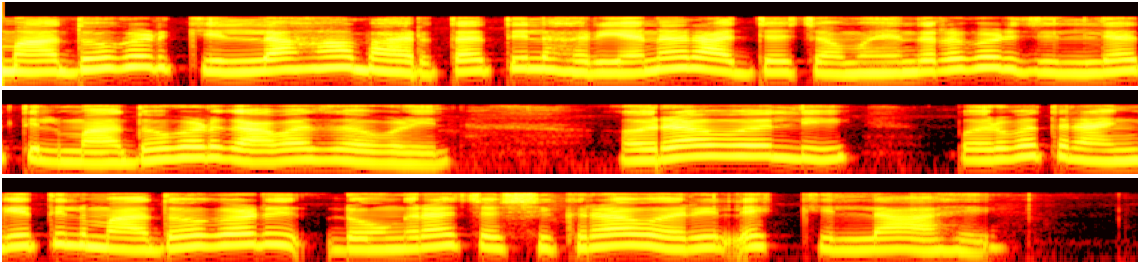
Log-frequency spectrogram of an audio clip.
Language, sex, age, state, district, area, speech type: Marathi, female, 18-30, Maharashtra, Ahmednagar, rural, read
